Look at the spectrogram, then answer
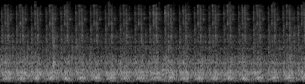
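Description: A Bernina sewing machine fitted with a ruffler foot runs steadily while stitching tucks, producing a continuous fast mechanical whirr with an even rapid clatter, close and unbroken, with no talking.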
